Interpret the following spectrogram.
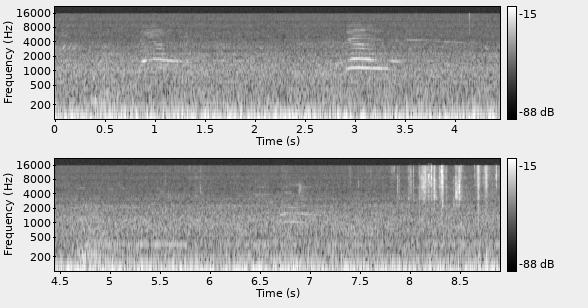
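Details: Young male kitten, newly allowed outdoors, up a tree outside, giving three faint short meows spaced a few seconds apart over a steady low rumbling background, with brief high clicking near the end.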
